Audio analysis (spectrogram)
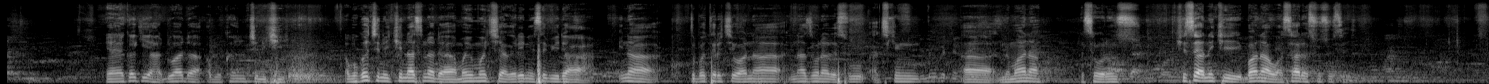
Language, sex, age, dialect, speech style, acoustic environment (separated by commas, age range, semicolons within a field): Hausa, male, 25-34, Nigeria - Ibadan, relaxed, silence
